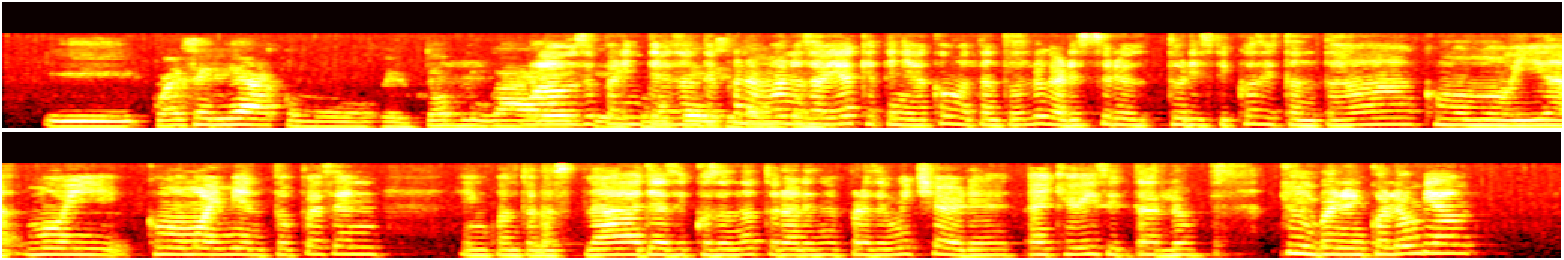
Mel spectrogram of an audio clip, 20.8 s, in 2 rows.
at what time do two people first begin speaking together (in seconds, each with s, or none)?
3.5 s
